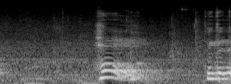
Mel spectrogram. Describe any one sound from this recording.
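A young person speaks loudly in a large hall.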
